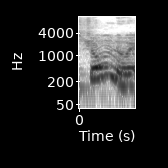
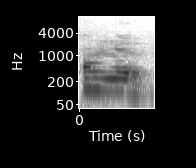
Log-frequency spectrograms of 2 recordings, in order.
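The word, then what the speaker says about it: Xiongnu: Mongolian step is a is a shungu this shungu is a modern Mandarin pronunciation but in by in the middle Chinese of Han Dynasty is actually pronounced more like honu so um a Hu or aka the Hans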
